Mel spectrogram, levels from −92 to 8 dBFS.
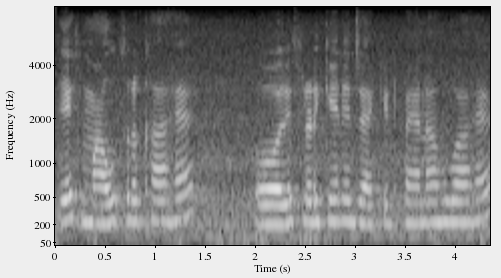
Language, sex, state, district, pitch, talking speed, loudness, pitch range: Hindi, female, Haryana, Charkhi Dadri, 225 Hz, 165 wpm, -16 LUFS, 210-230 Hz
